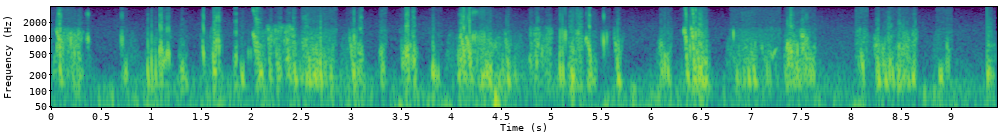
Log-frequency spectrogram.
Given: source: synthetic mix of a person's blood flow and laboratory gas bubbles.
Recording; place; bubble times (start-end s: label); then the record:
Doppler ultrasound of blood flow; subclavian vein
0.00-0.43 s: bubbles
0.70-0.80 s: bubbles
0.96-1.24 s: bubbles
1.28-1.40 s: bubbles
1.51-1.74 s: bubbles
1.83-2.88 s: bubbles
2.98-3.18 s: bubbles
3.29-3.38 s: bubbles
3.50-3.69 s: bubbles
3.79-3.93 s: bubbles
4.07-4.70 s: bubbles
4.79-5.04 s: bubbles
5.07-5.49 s: bubbles
5.51-5.75 s: bubbles
6.09-6.24 s: bubbles
6.31-6.62 s: bubbles
6.80-7.69 s: bubbles
8.06-8.19 s: bubbles
8.22-8.70 s: bubbles
8.87-9.04 s: bubbles
9.38-9.47 s: bubbles
From the record:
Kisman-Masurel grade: 343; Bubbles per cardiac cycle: rolling drumbeat, 9 or more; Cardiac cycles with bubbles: 100%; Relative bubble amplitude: loud (0.450 to 0.775); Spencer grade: 3 (all of the cardiac periods contain showers or single bubble signals, but not dominating or overriding the cardiac motion signals); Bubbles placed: anywhere in the cardiac cycle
